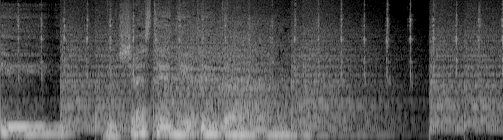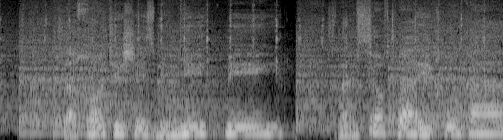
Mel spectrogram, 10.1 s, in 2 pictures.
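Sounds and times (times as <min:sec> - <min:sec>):
clock ticking: 0:00.0 - 0:10.0
speech: 0:01.0 - 0:02.7, 0:05.7 - 0:10.0.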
